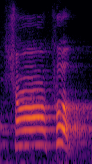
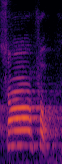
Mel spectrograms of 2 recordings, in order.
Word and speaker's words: सौंफ: तो देखो हम उच्चारण करके देखेंगे, सौंफ सौंफ, तो यहां पर ये चंद्र बिंदु की ध्वनि आ रही है क्योंकि उच्चारण नाक प्लस मुंह दोनों से हो रहा है।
